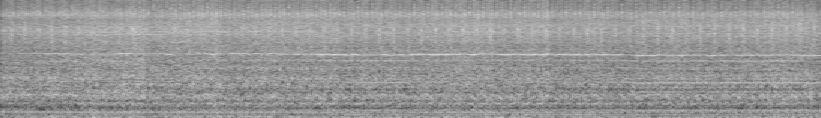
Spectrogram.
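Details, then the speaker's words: Petrol engine at smooth idle with a thin, steady high whistle attributed to the alternator, alongside a separate ticking sound; otherwise runs okay; alternator fault suspected, not confirmed. "you can hear the whistling for the alternator. But other than that, runs okay."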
